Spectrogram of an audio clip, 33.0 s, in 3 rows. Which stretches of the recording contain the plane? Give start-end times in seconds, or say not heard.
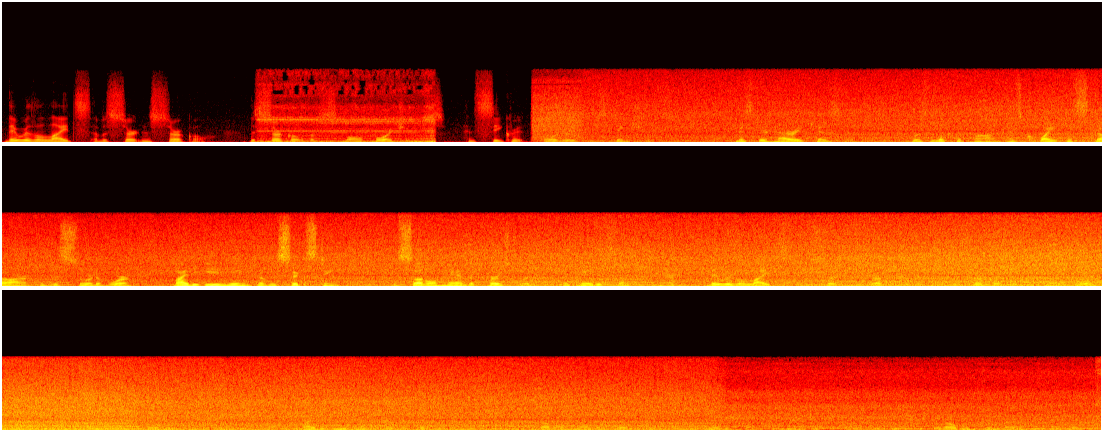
2.5-4.3.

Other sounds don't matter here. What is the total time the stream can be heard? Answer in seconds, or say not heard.
28 s.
